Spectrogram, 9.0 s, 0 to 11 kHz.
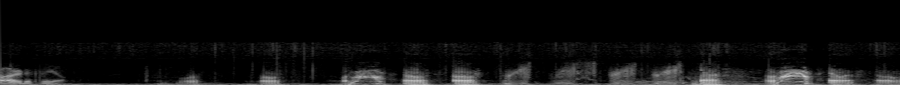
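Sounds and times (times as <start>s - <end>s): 
speech: 0.2s - 0.8s, 1.8s - 4.8s
pigs oinking and grunting with short squeals: 2.6s - 8.9s.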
